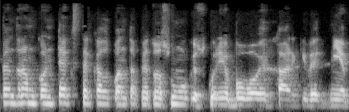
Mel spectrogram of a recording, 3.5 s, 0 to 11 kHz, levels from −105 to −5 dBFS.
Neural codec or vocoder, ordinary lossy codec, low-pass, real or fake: none; MP3, 64 kbps; 9.9 kHz; real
